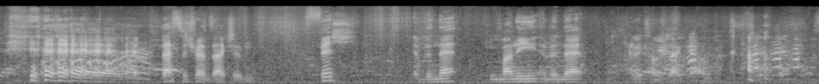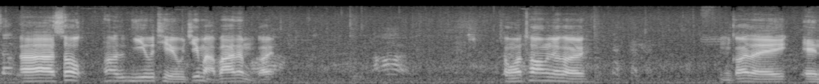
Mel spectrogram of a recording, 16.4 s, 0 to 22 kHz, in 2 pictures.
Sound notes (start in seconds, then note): 0.0 fisherman speaks in foreign language; 0.0 chef laughs; 8.9 speaks in foreign language; 12.0 fisherman speaks in foreign language; 13.5 speaks in foreign language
